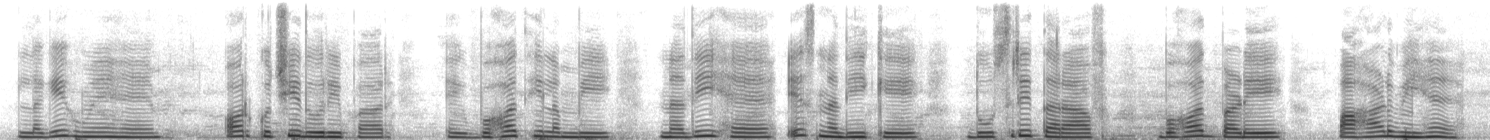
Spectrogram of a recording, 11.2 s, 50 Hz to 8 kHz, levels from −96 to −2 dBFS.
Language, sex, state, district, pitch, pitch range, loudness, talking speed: Hindi, female, Maharashtra, Sindhudurg, 240 Hz, 230-270 Hz, -26 LUFS, 130 wpm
